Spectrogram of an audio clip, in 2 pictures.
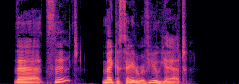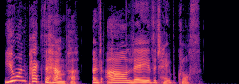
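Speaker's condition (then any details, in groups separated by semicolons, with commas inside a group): No condition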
